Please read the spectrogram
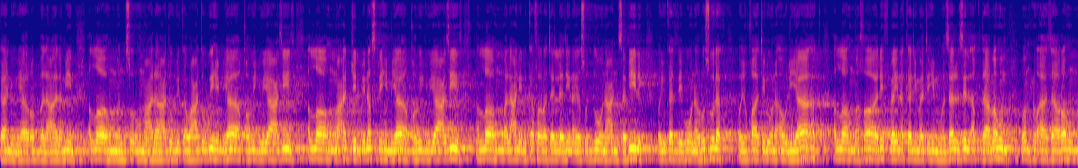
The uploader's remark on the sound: Qiyam-ul-layl. At the Houghton Masjid (West Street).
